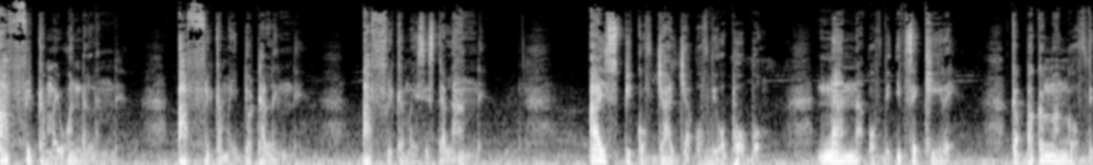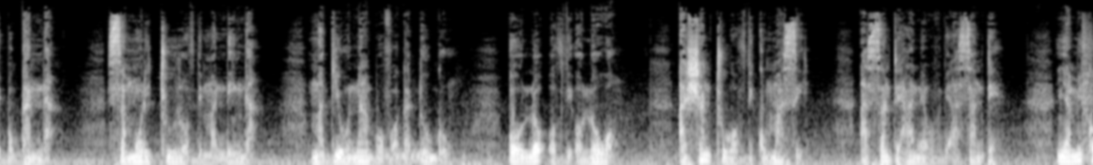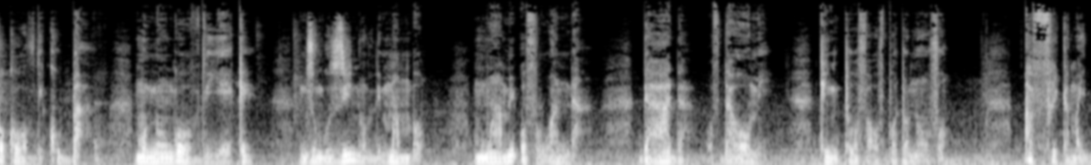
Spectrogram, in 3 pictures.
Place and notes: The Book Cafe, Harare, Zimbabwe - The Black Poet recites “Africa, my Wonderland…”
The Black Poet aka Mbizo Chiracha recites his work for my mic in the small accountant’s office at the Book Café Harare, where he often presents his songs during Sistaz Open Mic and other public events. In the middle of the piece the poet asks: “Where are you African names? In which clouds are you buried…?”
